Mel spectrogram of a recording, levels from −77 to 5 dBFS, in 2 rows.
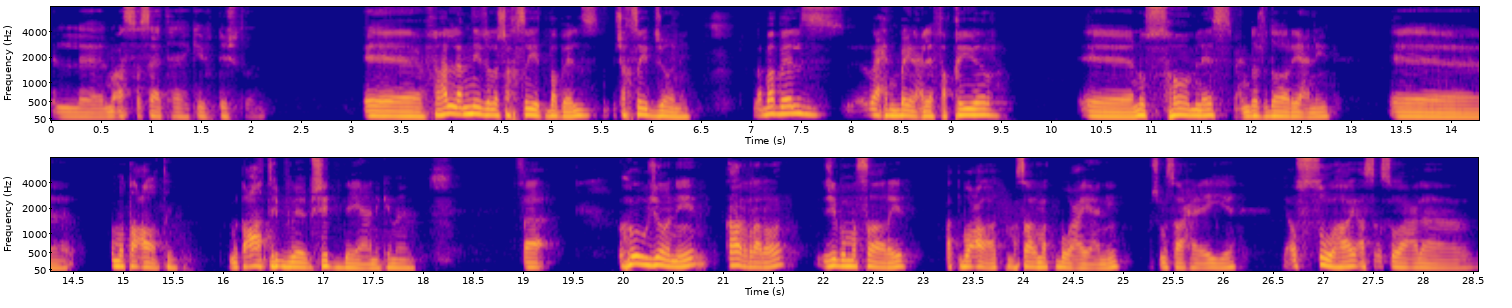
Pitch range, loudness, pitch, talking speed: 115-145 Hz, -14 LUFS, 125 Hz, 90 wpm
